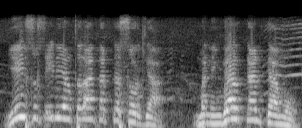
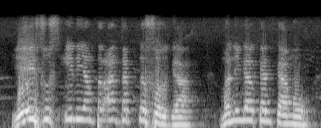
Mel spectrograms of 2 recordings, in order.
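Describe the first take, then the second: The two takes are said the same way.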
